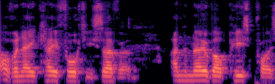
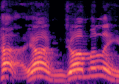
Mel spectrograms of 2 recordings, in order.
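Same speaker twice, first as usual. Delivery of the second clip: put-on high, slow, old-time fifties radio announcer voice; 7 semitones higher than usual. Showing a listener John Mulaney's persona before his life fell apart, in a John Mulaney 1950s radio voice. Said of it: "he's got this like nineteen fifties radio voice".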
